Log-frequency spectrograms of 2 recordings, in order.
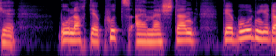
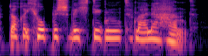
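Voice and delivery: ordinary delivery

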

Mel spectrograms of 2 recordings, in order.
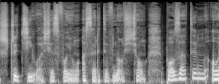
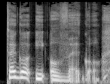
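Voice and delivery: trying out the phrase; 6 semitones higher, 3 dB louder than usual. Acted. Wit to Erika, testing "Tego i owego" as a new phrase. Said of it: "wypróbowując zwrot, jakby słyszał go po raz pierwszy".

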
